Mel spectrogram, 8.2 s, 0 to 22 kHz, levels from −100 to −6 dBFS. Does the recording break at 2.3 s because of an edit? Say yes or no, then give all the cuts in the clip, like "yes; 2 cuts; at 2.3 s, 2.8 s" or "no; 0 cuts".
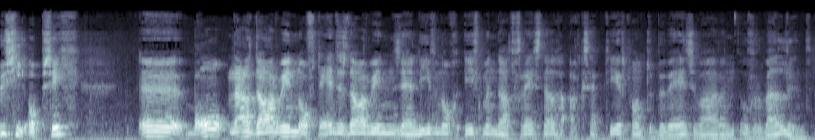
no; 0 cuts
